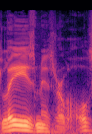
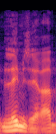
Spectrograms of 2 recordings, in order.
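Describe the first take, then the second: First: The first word sounds like English "Lee's". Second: The title is said with French pronunciation. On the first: "but Les Miserables" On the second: "they pronounced it not Les"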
